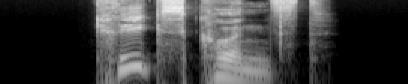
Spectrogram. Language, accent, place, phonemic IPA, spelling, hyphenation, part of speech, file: German, Germany, Berlin, /ˈkʁiːksˌkʊnst/, Kriegskunst, Kriegs‧kunst, noun, De-Kriegskunst.ogg
- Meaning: 1. warfare, strategy 2. art of war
